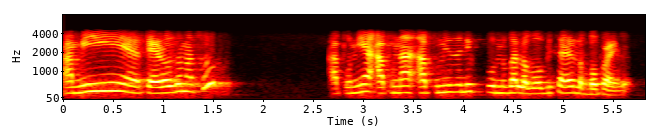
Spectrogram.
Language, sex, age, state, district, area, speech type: Assamese, female, 18-30, Assam, Kamrup Metropolitan, urban, conversation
